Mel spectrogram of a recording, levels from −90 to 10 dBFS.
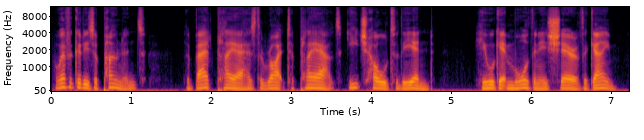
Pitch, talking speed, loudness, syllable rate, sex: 125 Hz, 230 wpm, -18 LUFS, 5.5 syllables/s, male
